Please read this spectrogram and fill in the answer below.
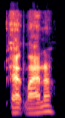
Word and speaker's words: Atlanta: It doesn't have a second It doesn't have a second T in it. That's I don't I swallow that though. Usually I there I didn't say the second T.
